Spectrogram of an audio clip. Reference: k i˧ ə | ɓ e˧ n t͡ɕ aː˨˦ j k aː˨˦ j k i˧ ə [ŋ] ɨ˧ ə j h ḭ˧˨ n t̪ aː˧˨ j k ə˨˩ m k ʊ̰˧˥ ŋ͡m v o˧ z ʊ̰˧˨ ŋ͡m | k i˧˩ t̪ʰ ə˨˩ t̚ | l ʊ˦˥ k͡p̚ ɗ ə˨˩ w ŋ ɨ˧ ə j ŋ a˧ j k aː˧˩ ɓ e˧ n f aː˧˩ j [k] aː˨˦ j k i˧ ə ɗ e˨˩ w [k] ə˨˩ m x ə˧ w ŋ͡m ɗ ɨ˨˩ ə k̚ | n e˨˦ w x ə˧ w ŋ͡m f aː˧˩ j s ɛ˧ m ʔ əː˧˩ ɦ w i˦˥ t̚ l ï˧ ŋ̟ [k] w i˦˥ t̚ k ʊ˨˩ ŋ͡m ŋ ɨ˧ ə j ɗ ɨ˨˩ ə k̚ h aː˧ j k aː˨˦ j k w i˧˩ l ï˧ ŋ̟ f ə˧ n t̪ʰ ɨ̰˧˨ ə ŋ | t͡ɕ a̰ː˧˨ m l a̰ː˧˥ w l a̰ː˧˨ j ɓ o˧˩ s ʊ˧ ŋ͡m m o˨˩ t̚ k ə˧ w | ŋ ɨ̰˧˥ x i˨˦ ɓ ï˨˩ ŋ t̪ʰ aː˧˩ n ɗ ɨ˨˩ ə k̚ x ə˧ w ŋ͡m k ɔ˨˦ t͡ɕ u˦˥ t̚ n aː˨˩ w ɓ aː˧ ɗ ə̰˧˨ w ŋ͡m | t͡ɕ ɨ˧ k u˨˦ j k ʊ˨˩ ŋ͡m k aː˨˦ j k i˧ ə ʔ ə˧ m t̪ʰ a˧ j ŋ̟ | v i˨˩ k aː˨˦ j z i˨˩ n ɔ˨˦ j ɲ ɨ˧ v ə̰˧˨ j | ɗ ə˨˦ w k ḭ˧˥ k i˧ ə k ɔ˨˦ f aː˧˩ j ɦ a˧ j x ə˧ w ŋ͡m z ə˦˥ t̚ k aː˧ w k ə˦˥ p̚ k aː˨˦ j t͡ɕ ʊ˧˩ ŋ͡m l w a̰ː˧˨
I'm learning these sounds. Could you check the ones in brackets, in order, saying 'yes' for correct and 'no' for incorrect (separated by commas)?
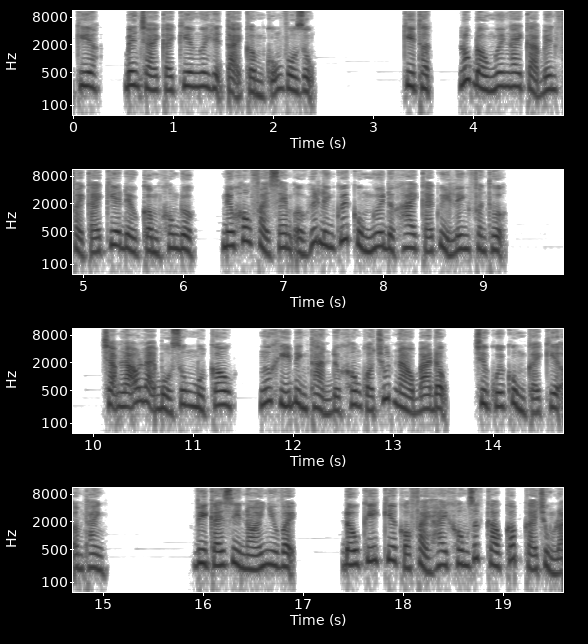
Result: yes, yes, yes, yes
